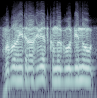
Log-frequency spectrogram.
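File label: Speech Russian; DCS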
